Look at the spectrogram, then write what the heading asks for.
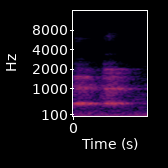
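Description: A dog barks faintly in the background, a short muffled yelp over a low room hum.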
